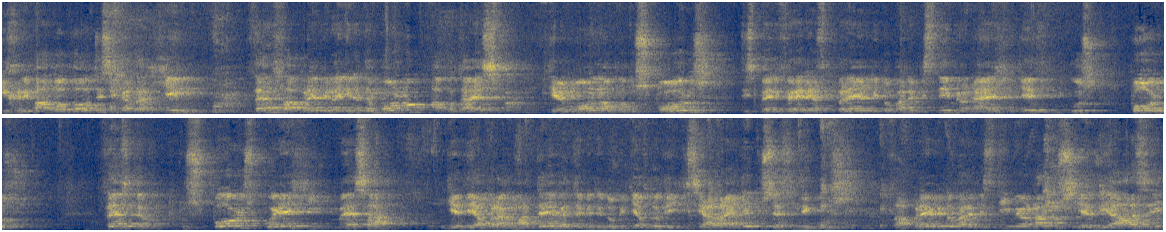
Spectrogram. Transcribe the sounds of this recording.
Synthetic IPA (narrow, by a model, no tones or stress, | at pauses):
ixɾimɐt̪o̞ðo̞t̪isikɐt̪ɐɾçinðe̞nθɐpɾe̞pinɐʝine̞t̪e̞mo̞no̞ɐpo̞t̪ɐe̞simɐ̰ | ce̞mo̞noɐpo̞t̪uspo̞ɾus | t̪ispe̞ɾife̞ɾiɐspɾe̞pit̪o̞pɐne̞pist̪imio̞nɐe̞çiceːθnikuspo̞ɾus | ðe̞ft̪e̞ɾo̞̰nt̪uspo̞ɾuspue̞çime̞sɐce̞ðiɐpɾɐɣmɐt̪e̞ve̞t̪e̞met̪ind̪o̞piciɐft̪o̞ðicisiɐlɐce̞t̪use̞θnikus | θɐpɾe̞pit̪o̞pɐne̞pist̪imio̞nɐt̪usçe̞ðiɐzi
